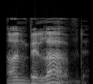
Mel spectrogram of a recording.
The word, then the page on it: unbeloved: British English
